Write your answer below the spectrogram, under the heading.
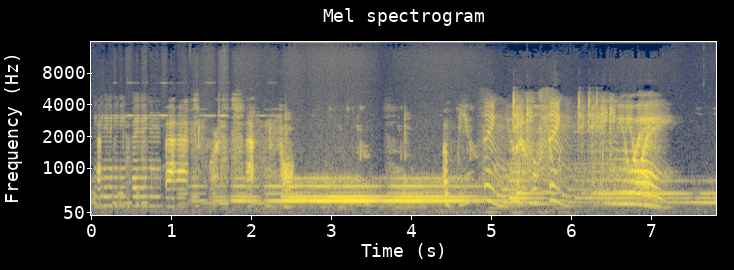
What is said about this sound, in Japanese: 例えば人の声とかでも、 はい はい、そのまま流すことできるんですけども、うん、例えばこれをグラニュラーシンセサイザーのパッドショップで流すと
